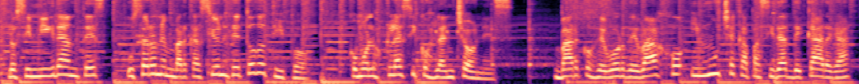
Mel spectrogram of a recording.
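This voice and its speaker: A woman narrates a documentary in a calm, measured voice that sits a little high. She explains each point at an even, unhurried pace. Music plays clearly underneath the voice-over.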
